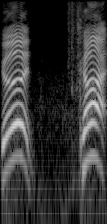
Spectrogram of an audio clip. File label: "good" cut, expletives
